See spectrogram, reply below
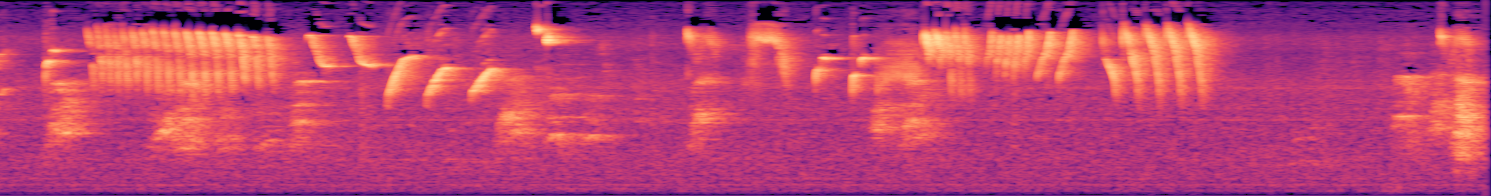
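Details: Tame caged adult male Javan bush lark in early breeding condition, singing loud rattling trills, downslurred whistles and mixed chattering notes, with a quieter pause near the end.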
